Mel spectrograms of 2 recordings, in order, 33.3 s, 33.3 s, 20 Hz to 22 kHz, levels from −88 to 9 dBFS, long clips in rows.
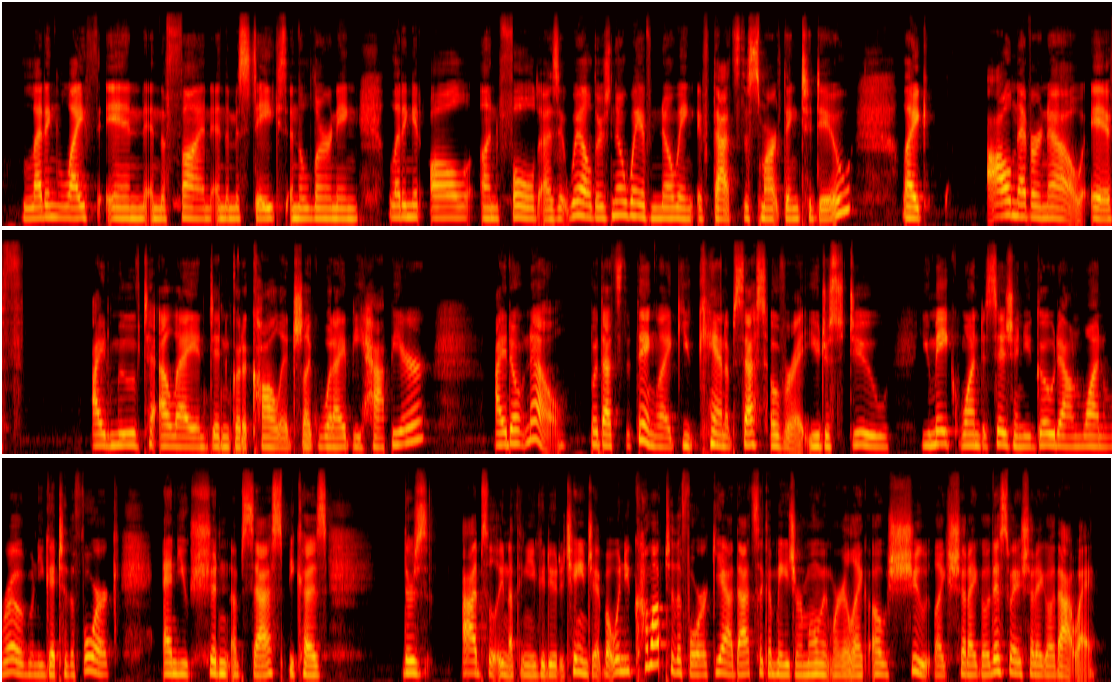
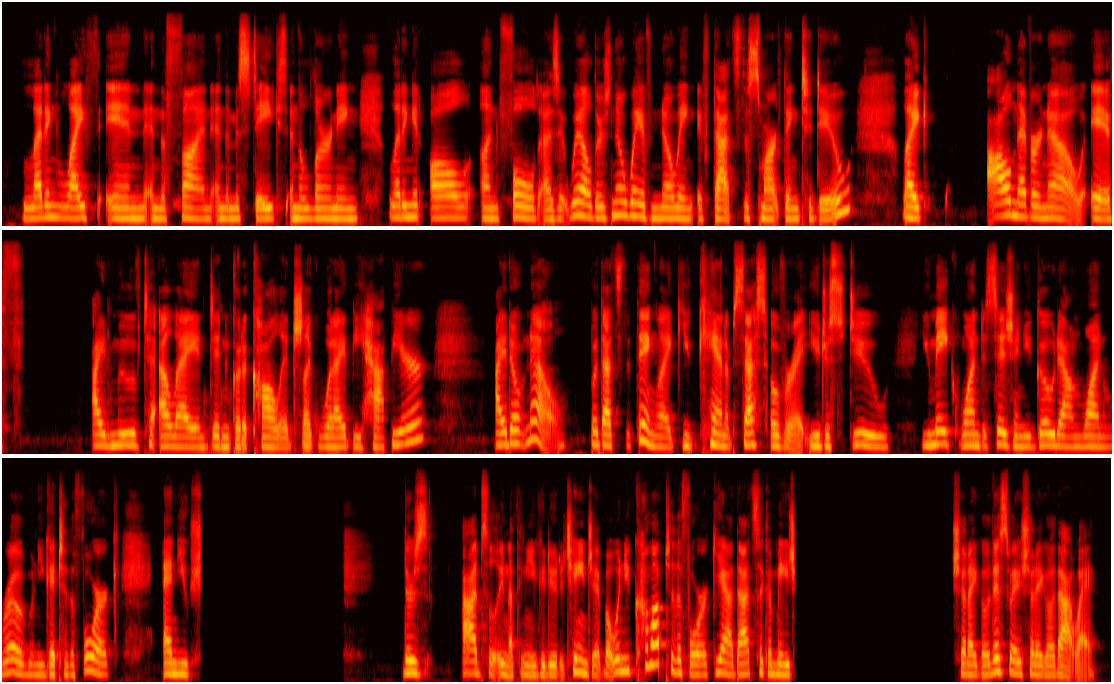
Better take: first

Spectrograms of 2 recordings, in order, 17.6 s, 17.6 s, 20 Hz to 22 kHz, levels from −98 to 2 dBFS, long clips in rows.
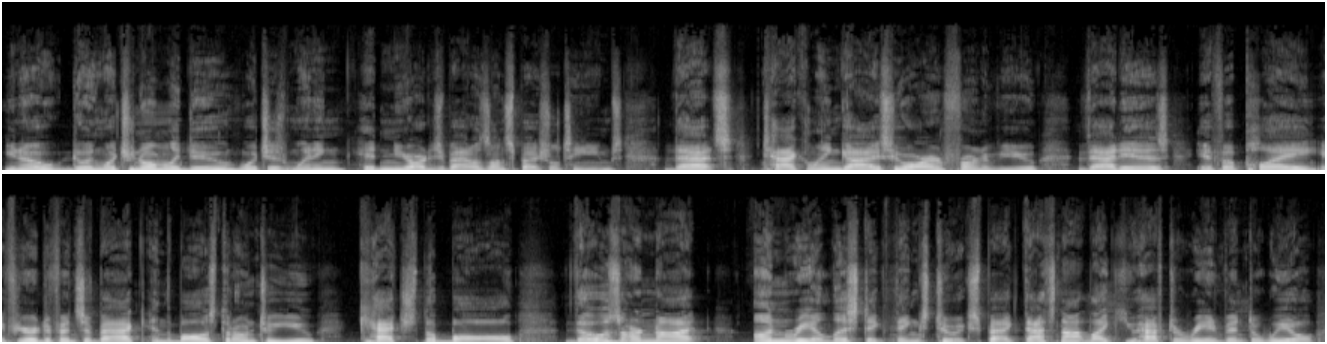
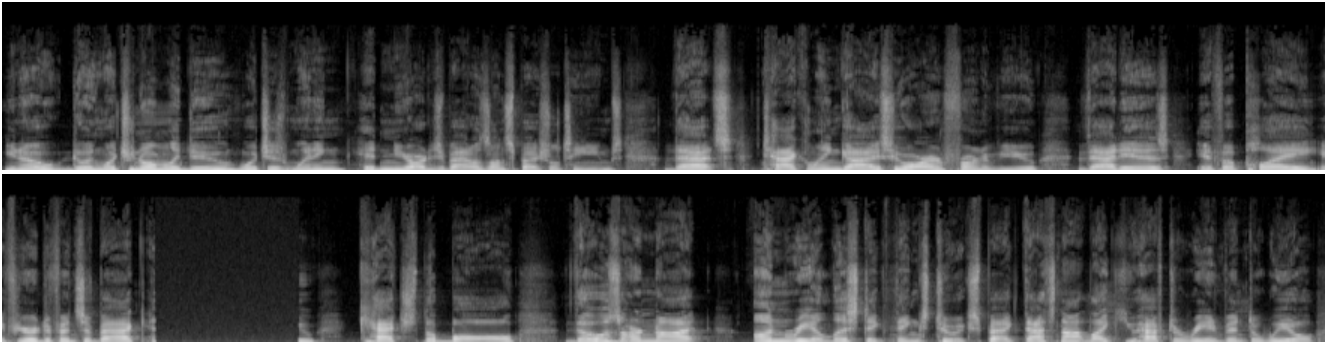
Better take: first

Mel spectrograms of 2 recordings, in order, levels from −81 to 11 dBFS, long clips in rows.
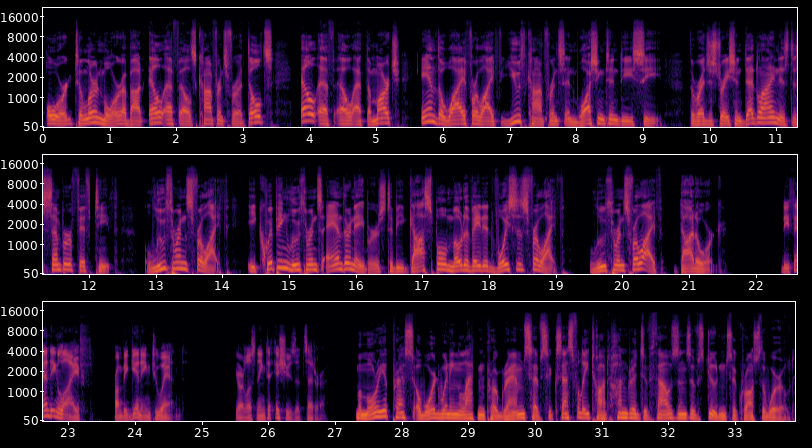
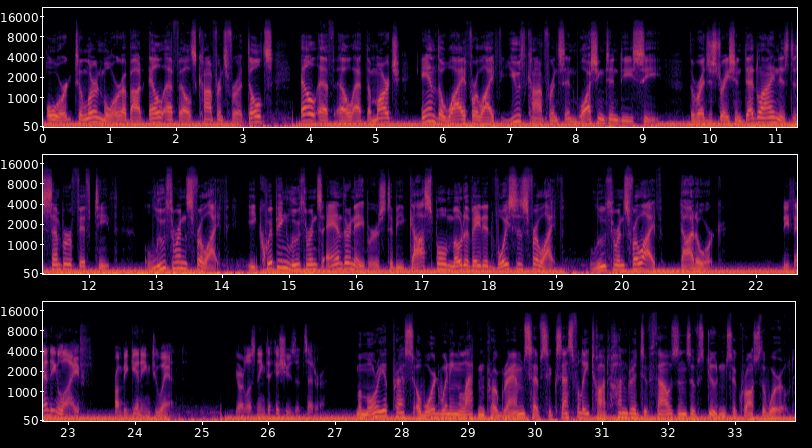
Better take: first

